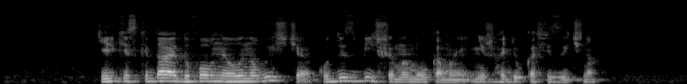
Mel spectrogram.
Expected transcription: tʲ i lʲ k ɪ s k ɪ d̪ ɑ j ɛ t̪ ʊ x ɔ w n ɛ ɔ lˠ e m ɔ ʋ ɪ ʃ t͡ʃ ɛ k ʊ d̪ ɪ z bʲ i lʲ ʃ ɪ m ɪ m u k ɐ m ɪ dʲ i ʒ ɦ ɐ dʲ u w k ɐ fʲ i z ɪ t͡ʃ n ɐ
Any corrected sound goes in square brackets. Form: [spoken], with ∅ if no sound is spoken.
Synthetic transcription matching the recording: tʲ i lʲ k ɪ s k ɪ d̪ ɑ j ɛ [d̪] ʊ x ɔ w n ɛ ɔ lˠ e [n] ɔ ʋ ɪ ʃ t͡ʃ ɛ k ʊ d̪ ɪ z bʲ i lʲ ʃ ɪ m ɪ m u k ɐ m ɪ [nʲ] i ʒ ɦ ɐ dʲ u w k ɐ fʲ i z ɪ t͡ʃ n ɐ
